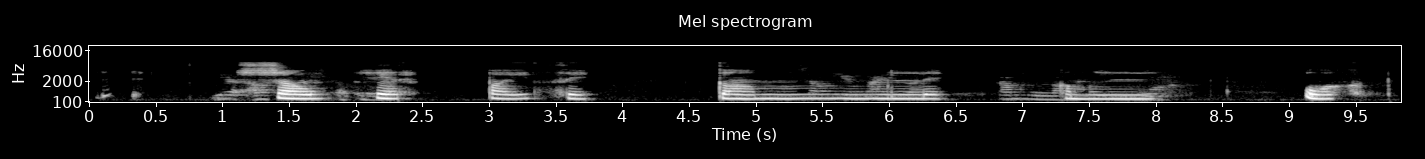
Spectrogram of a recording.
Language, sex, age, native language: Icelandic, male, 9, Icelandic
